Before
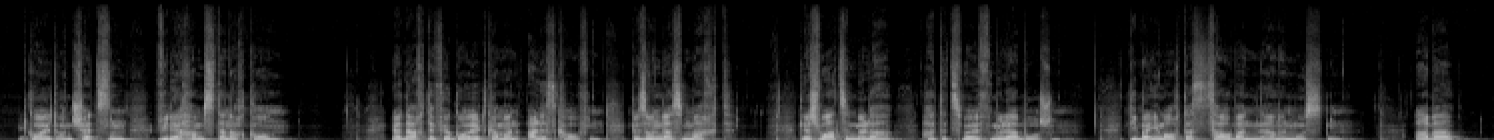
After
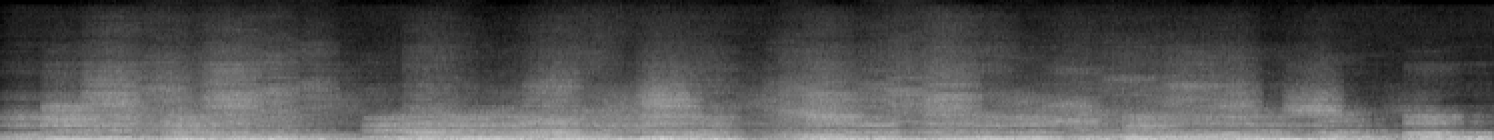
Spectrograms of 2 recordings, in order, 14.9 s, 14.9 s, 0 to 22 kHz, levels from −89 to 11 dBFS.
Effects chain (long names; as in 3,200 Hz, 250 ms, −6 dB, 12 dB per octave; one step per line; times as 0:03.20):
spectrum averaged block by block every 400 ms
in parallel at −1 dB: brickwall limiter −22 dBFS, peak gain reduction 8.5 dB
on the sum: speech leveller within 4 dB 0.5 s
delay with pitch and tempo change per echo 633 ms, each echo +2 semitones, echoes 2, each echo −6 dB
on a send: delay that swaps between a low-pass and a high-pass 500 ms, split 1,100 Hz, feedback 54%, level −11.5 dB
on the sum: reverb whose tail is shaped and stops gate 230 ms flat, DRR −7.5 dB
multi-voice chorus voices 4, 0.21 Hz, delay 17 ms, depth 1.7 ms
level +3 dB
